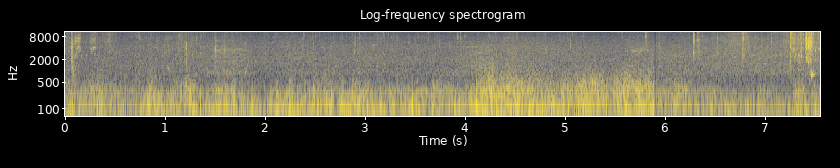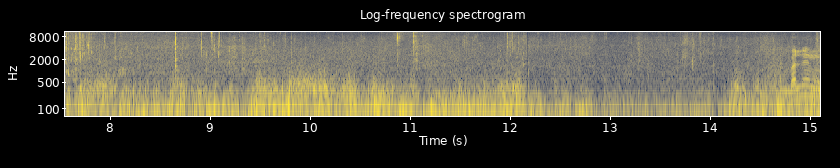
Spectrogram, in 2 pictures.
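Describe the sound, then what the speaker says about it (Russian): Steady wind roars and buffets the microphone without letup while fishing, with a low rumble and faint water sounds beneath, loud and continuous throughout. "Блин, ветер не дает рыбачить, а? Дует и дует без остановки."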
